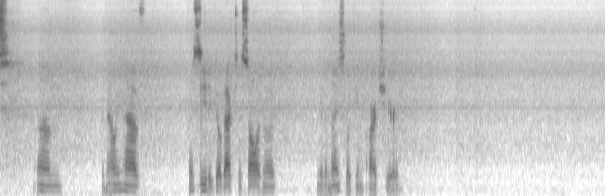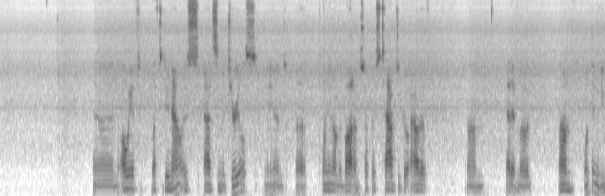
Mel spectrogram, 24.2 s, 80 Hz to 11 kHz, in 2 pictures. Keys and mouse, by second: 2.4 middle click, 4.0 z, 4.9 click, 5.5 middle click, 6.6 middle click, 11.5 middle click, 13.5 middle click, 15.9-17.6 middle drag, 18.6 Tab.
